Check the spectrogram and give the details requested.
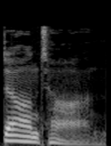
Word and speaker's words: downtown: is the source of the stereo typical Pittsburgh pronunciation of downtown as Danton Pittsburgh also features an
